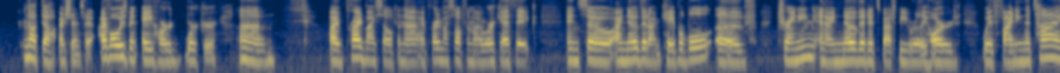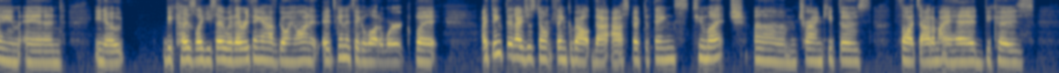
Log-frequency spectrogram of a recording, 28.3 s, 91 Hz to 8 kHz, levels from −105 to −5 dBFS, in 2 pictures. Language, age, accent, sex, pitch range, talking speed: English, 20-39, American, female, 185-220 Hz, 200 wpm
